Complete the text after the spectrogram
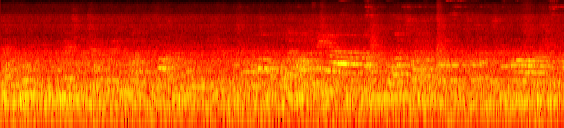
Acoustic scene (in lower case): restaurant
